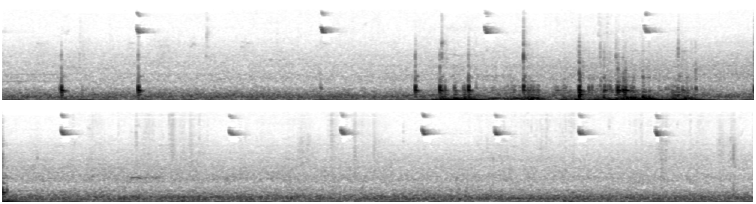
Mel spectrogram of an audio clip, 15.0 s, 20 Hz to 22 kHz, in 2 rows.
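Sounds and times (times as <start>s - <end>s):
adult bird chipping at the nest with food in its bill: 0.0s - 3.5s, 6.4s - 6.7s, 8.1s - 9.2s, 9.8s - 10.0s, 10.9s - 11.1s, 11.7s - 14.3s
low steady rumble: 0.0s - 15.0s.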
